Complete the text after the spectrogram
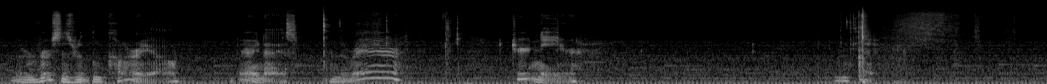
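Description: Trading cards shuffle and rustle in hands.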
